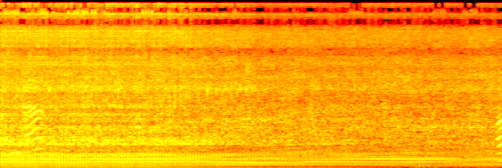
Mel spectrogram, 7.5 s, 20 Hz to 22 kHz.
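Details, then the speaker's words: Grandfather's 1978 3hp Briggs and Stratton compressor after pulley repair and tune-up, starting to build tank pressure: small engine pulls steadily with even firing beat settling slightly as the pump loads; normal running under load. "i'll step over here and i'll show you that it's making pressure"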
